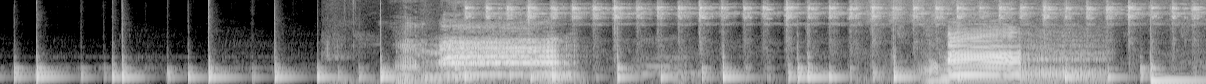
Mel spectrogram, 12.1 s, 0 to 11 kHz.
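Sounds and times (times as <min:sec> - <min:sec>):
cow mooing: 0:04.0 - 0:07.1, 0:09.2 - 0:11.2
tambourine jingles: 0:04.0 - 0:12.0.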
